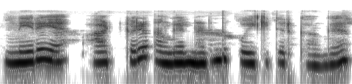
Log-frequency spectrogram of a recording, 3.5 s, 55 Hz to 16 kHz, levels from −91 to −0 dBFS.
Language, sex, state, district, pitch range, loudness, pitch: Tamil, female, Tamil Nadu, Nilgiris, 230-265 Hz, -13 LUFS, 235 Hz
